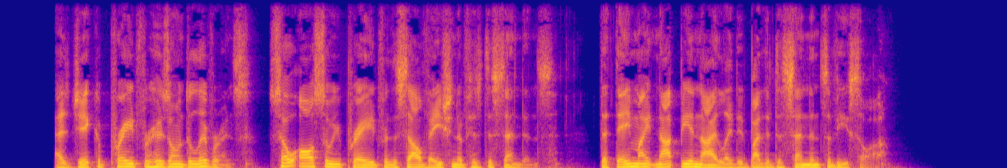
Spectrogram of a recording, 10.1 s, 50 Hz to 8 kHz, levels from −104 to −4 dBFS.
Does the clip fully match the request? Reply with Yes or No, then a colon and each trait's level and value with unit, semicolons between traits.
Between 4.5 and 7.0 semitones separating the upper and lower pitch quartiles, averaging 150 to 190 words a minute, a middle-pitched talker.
No: average, 4.8 semitones; average, 165 wpm; low, 110 Hz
